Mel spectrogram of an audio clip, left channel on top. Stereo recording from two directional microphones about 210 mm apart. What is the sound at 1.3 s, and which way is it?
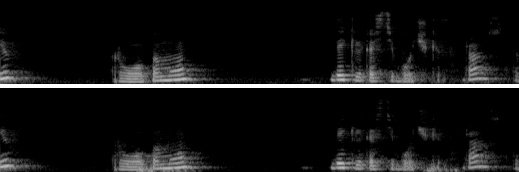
Speech, 25° left (ahead or behind).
